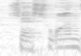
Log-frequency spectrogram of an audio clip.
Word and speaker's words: Szechuan: Szechuan sauce?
